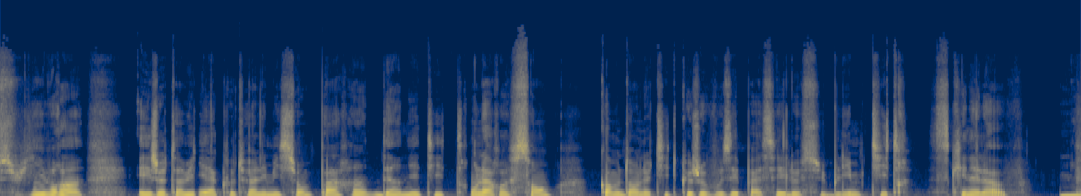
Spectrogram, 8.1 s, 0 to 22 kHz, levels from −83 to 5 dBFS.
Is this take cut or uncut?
cut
